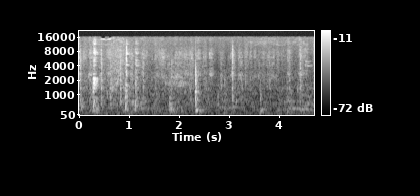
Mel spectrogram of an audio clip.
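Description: Marker scratching and squeaking on flip-chart paper in short, irregular strokes as words are written.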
